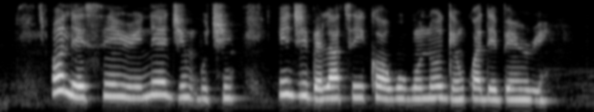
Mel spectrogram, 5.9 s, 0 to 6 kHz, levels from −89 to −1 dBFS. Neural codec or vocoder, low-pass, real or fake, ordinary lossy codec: none; 5.4 kHz; real; none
